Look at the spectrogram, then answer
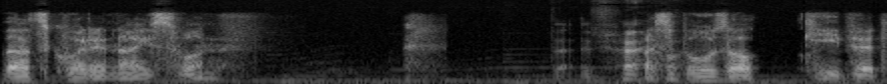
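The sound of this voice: Over faint background music, a man in a put-on character voice speaks fairly slowly with a very deep, low pitch.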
